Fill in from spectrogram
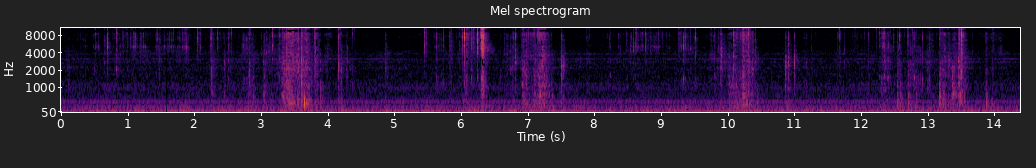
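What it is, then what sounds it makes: Soap bar being shaved. A metal utility blade shaves and scrapes scored flakes from a solid purple soap bar held in the hand, leaving crumbs on the surface. Soft, bright scraping and crumbly crunches come in short bursts over a quiet background hum, with sharper peaks around the middle and end.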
